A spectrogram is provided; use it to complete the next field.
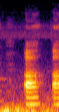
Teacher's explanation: कंठ से आ बोले जाते हैं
